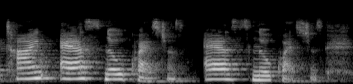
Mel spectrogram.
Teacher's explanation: esse asks fica tão rapidinho que o K meio que dança junto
